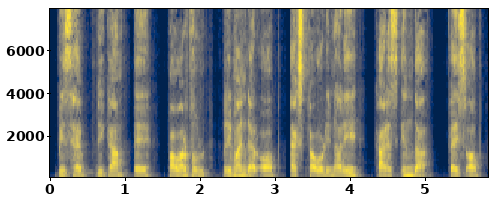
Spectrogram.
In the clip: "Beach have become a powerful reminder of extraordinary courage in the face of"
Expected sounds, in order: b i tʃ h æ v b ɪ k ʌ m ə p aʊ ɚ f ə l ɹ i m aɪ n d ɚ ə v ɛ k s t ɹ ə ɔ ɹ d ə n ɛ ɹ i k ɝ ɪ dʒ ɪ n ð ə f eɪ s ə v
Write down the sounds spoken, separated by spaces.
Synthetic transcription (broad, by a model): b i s h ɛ b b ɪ k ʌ m ə p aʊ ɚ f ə l ɹ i m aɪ n d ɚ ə b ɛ k s t ɹ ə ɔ ɹ d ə n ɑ ɹ i k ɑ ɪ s ɪ n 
